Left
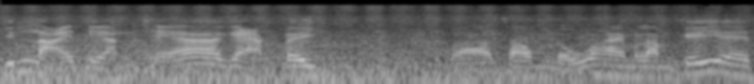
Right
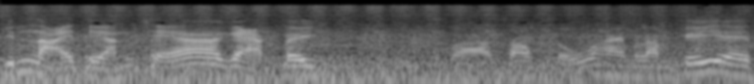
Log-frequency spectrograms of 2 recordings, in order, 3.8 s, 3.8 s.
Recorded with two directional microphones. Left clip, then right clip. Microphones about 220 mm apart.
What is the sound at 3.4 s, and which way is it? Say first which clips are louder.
Speech: right 2 dB; 5° left (ahead or behind).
